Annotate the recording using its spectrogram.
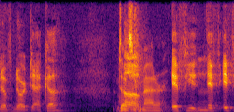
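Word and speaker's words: Nordecke: For one, the proper pronunciation of Nordeca. Doesn't matter. If you if you Nordec. care about how to properly pronounce it, Nobody it's cares. Nordeca.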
